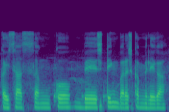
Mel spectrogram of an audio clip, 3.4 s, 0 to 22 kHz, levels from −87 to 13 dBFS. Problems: constant background noise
